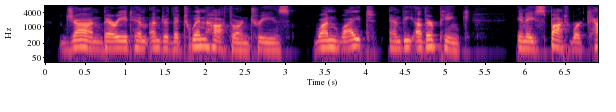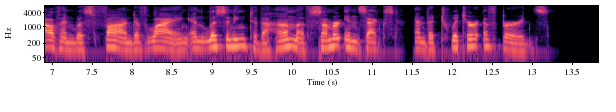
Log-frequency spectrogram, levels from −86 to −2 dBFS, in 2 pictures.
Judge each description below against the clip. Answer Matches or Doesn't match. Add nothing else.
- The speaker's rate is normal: Matches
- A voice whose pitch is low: Matches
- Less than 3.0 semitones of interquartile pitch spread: Doesn't match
